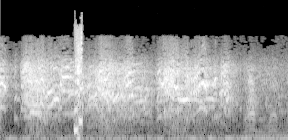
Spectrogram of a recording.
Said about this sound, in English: Oh, say, that's a nice bunch of chickens you've got there. Oh, my gosh, they're in again. Hey, get out of there!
